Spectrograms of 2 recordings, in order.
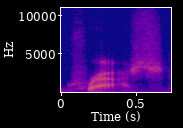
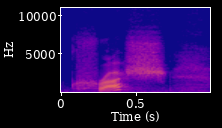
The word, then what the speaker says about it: crash: is to crash to crash one point here when you're using this word in speech make sure this a sound is clearly pronounced as an a sound to crash if you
